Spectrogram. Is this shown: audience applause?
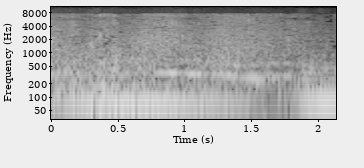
no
